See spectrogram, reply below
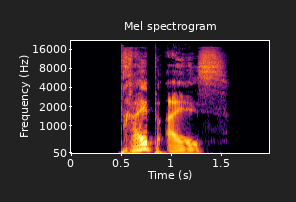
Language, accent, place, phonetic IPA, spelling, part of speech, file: German, Germany, Berlin, [ˈtʁaɪ̯pˌʔaɪ̯s], Treibeis, noun, De-Treibeis.ogg
- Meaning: drift ice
